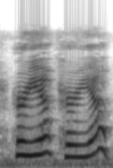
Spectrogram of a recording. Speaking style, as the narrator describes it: exclaimed Joey, dancing with impatience

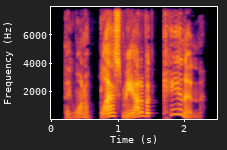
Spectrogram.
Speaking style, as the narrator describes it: Porkchop exclaimed

